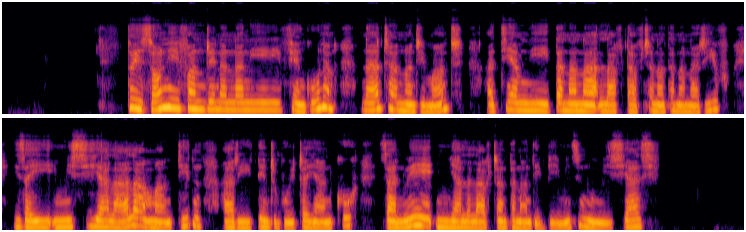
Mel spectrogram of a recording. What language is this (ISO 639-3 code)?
mlg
